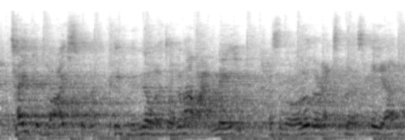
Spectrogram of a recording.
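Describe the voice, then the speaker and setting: Strong room echo and noticeable background noise accompany a voice moving at a fairly quick pace. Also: man. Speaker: TV presenter and awards host. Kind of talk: property market analysis talk. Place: hall.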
